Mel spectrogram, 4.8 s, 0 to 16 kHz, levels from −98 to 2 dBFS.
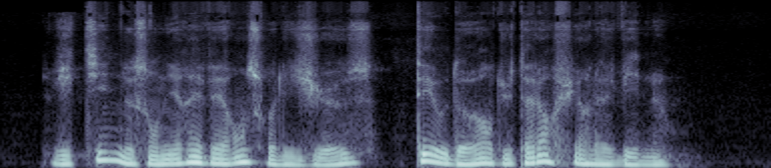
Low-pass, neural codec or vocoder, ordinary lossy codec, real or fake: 14.4 kHz; none; Opus, 24 kbps; real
